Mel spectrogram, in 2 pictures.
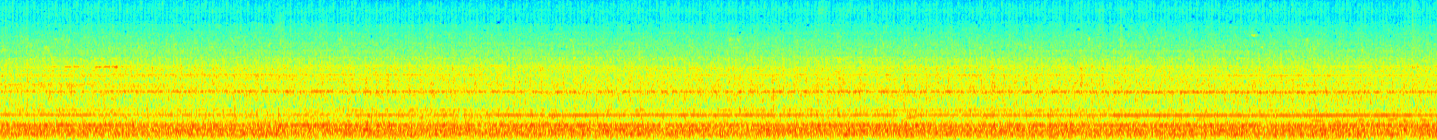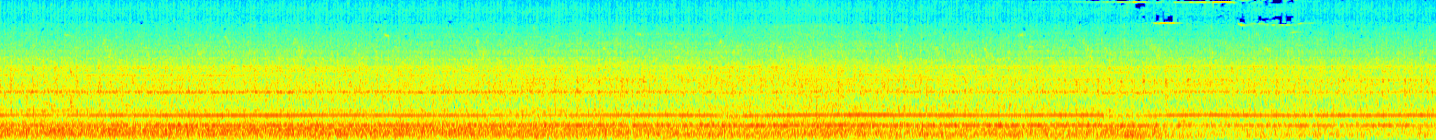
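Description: MAN Lion's Classic city bus idling, its diesel running steadily with a constant whine from the Voith automatic gearbox at idle. The sound eases slightly in the last few seconds.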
